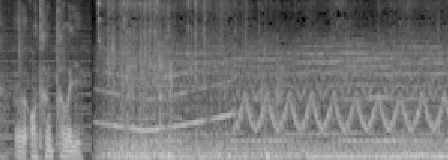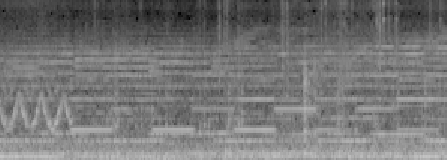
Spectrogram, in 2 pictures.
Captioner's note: sirens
